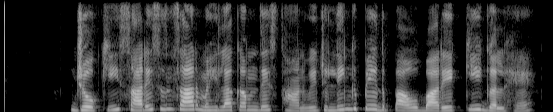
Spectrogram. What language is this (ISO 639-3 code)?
pan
